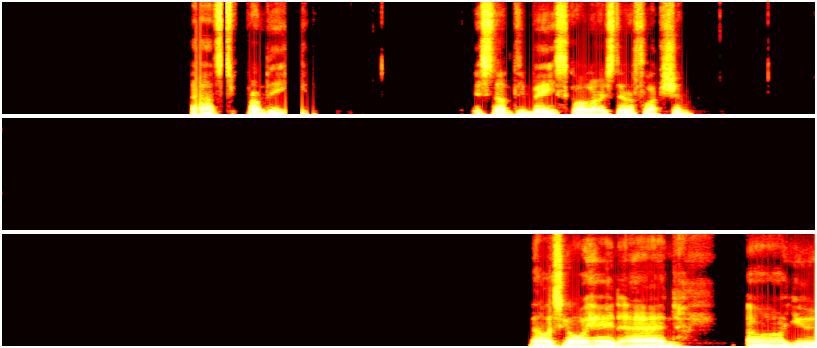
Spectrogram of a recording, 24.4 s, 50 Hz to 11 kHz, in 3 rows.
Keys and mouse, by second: 0.9-2.0 middle drag, 3.0 z, 6.3 z, 7.7 middle click, 9.6 middle click, 10.9-12.8 drag, 13.3-16.3 drag, 16.7 middle drag, 17.9-18.5 shift+middle drag, 19.1 z, 22.1-22.8 middle drag.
